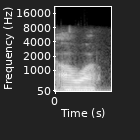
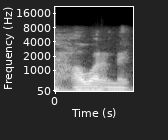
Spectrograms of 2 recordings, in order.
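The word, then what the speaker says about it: hour: পর এখানে দেখেন এন আওয়ার এখানে হাওয়ার না হচ্ছে আওয়ার মানে এচ এর পর ও থাকলে এখানে উচ্চারণটা আওয়ার এভাবে হবে আওয়ার মানে ঘন্টা উইথ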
